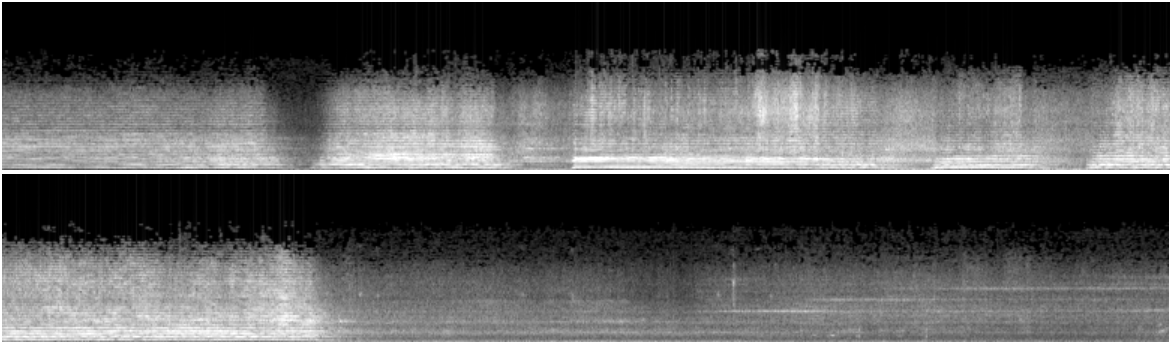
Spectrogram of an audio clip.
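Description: Freight locomotive's multi-chime air horn sounding a series of long blasts with a short one near the end, as the train passes. The horn stops about twenty seconds in, leaving the steady rumble and clatter of double-stack intermodal cars rolling by.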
